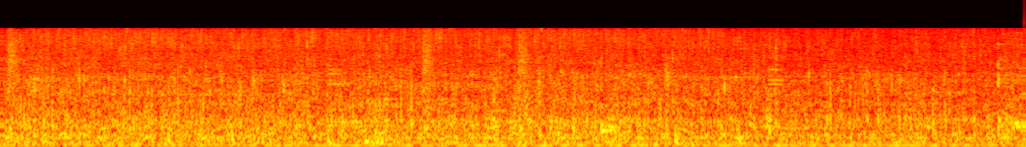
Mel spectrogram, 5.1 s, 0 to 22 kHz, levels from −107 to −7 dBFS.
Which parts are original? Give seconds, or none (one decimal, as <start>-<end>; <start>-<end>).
0.0-5.1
